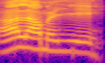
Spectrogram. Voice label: "fireball", Geordie; speech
